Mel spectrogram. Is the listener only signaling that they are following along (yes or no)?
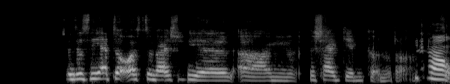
no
